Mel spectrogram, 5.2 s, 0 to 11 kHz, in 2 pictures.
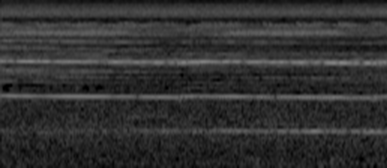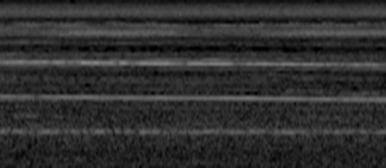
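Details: Loud Empress cicada in Borneo jungle, called the 6 o'clock cicada, holding a continuous whistle-like siren tone with stacked overtones and a slight downward drift, steady high insect buzzing behind it.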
